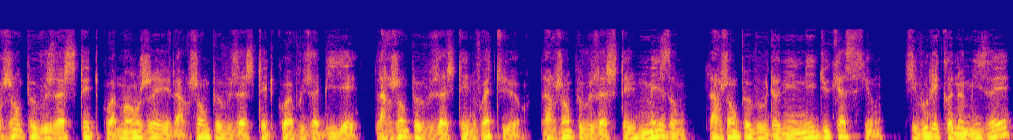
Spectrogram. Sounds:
Speech

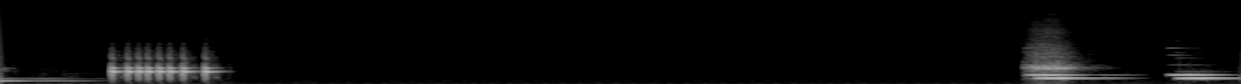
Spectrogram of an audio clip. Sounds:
Music

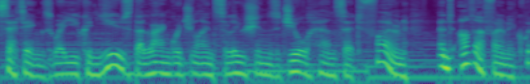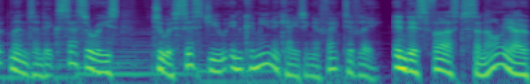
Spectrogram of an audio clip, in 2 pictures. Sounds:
Music, Speech

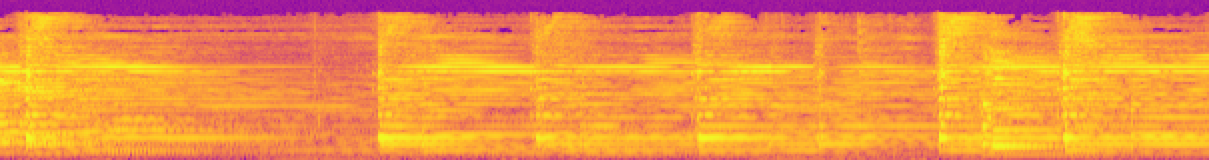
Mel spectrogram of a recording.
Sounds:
Sitar, Music

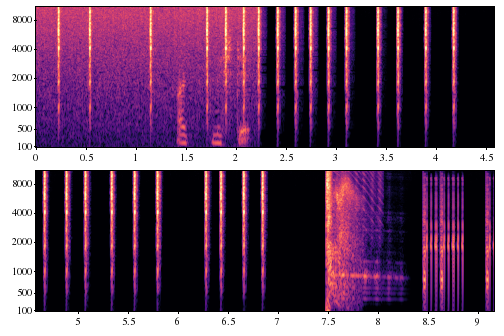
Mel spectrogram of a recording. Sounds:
outside, urban or man-made, Speech

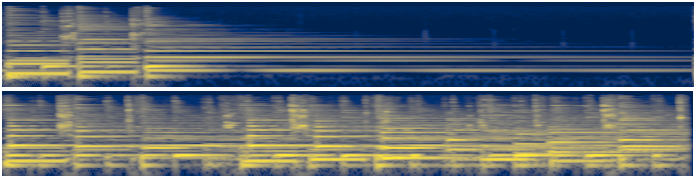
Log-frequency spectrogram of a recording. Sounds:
Acoustic guitar, Music

